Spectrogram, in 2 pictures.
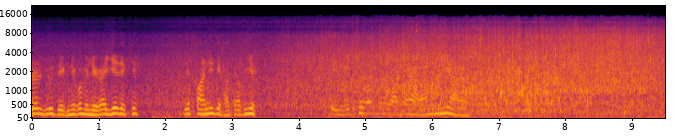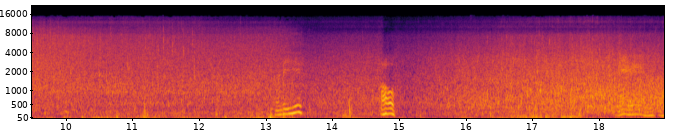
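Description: A small stream splashes and gurgles over rocks close by.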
